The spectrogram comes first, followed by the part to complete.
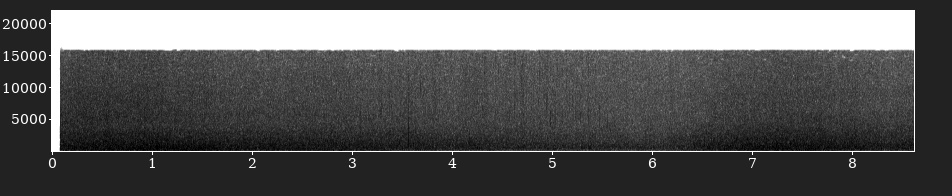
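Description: Small sea waves breaking and washing up over sand at the water's edge, a steady hiss of surf and foam. It eases a little past the middle and swells again as the next wave comes in.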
